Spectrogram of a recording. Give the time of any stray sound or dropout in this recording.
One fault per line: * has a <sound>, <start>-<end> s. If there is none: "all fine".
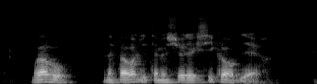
all fine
